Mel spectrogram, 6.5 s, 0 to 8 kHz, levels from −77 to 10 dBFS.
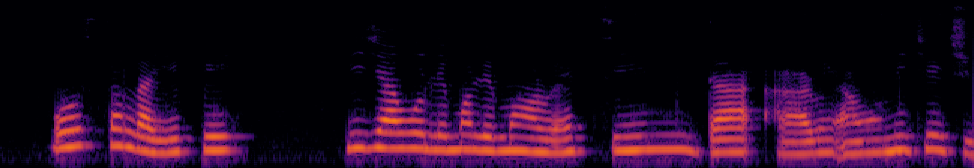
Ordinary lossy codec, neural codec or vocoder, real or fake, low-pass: none; none; real; 7.2 kHz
